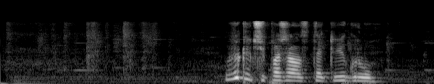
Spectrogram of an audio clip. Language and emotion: Russian, angry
